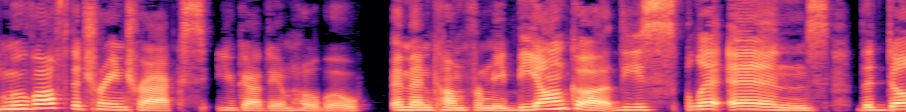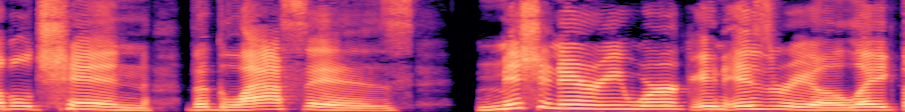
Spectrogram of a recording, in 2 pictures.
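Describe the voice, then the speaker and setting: A woman's voice: mid-range voice, smooth. Combative woman hurling insults. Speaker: livestream debate panelist. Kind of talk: heated live-stream argument.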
